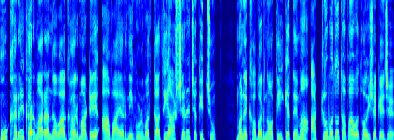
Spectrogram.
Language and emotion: Gujarati, surprised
